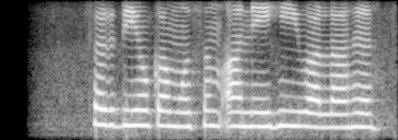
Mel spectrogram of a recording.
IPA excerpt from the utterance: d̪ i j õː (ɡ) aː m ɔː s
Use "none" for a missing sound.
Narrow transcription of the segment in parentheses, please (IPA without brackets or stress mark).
k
